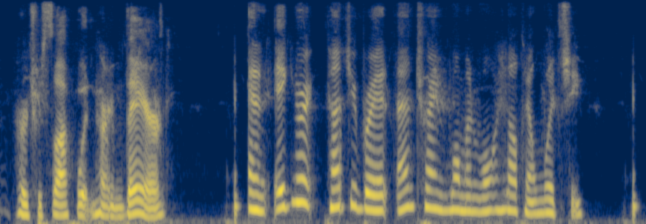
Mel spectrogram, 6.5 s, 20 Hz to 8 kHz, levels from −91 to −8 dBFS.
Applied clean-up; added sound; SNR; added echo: neural mask model DeepFilterNet 3.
